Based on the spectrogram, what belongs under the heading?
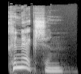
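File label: "connection", English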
